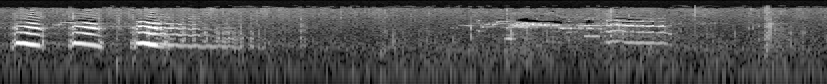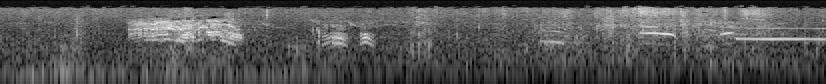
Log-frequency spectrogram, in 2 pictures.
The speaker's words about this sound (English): Yeah, so even, like, that's why there's loads of seagulls. There's a lady feeding seagulls up here. Seagulls! Oh, I don't want to disturb them.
